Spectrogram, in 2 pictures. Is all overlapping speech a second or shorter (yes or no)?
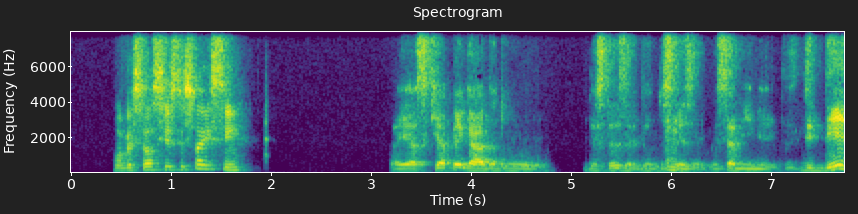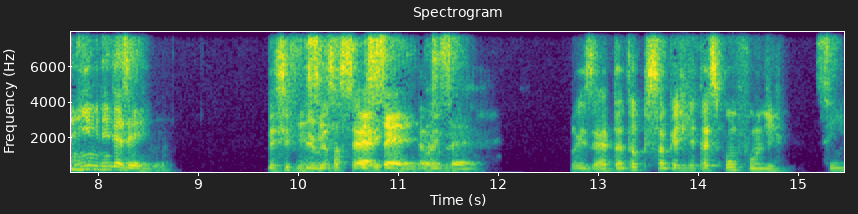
no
